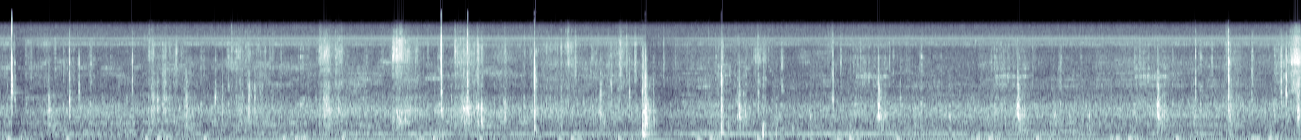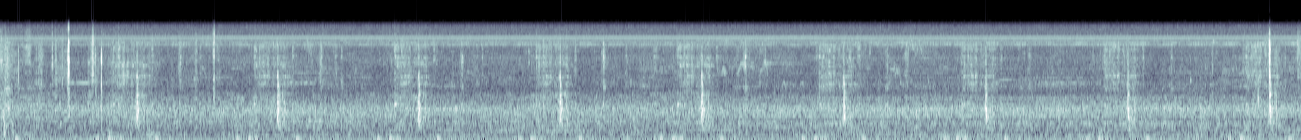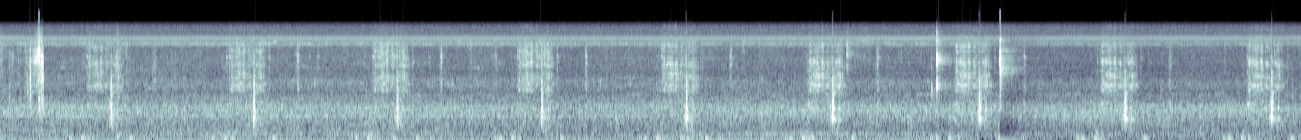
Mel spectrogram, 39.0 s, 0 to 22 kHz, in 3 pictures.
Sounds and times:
Engine: 0:00.0 - 0:39.0.

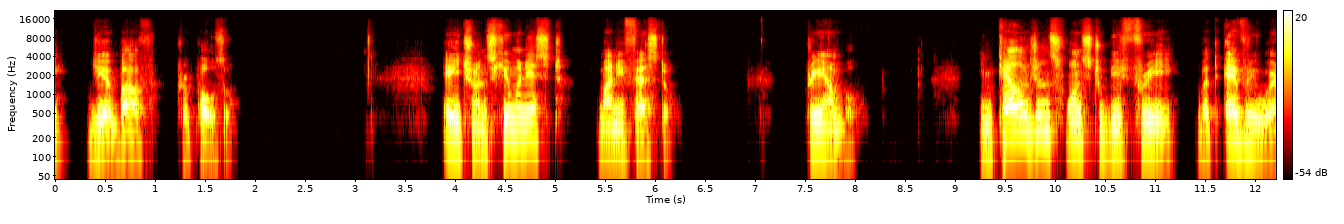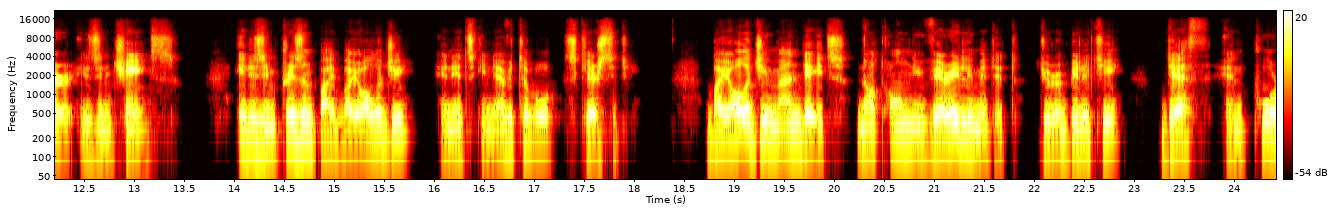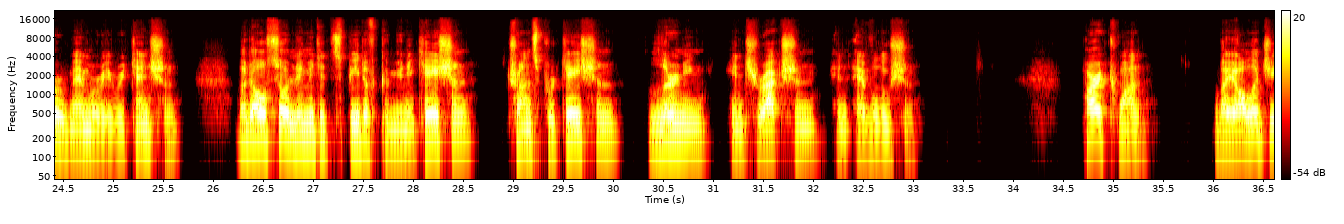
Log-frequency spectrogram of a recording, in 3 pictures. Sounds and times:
Speech: 0:00.0 - 0:01.9, 0:03.9 - 0:06.3, 0:07.5 - 0:08.1, 0:09.3 - 0:18.0, 0:18.8 - 0:33.1, 0:34.7 - 0:35.4, 0:36.0 - 0:36.6.

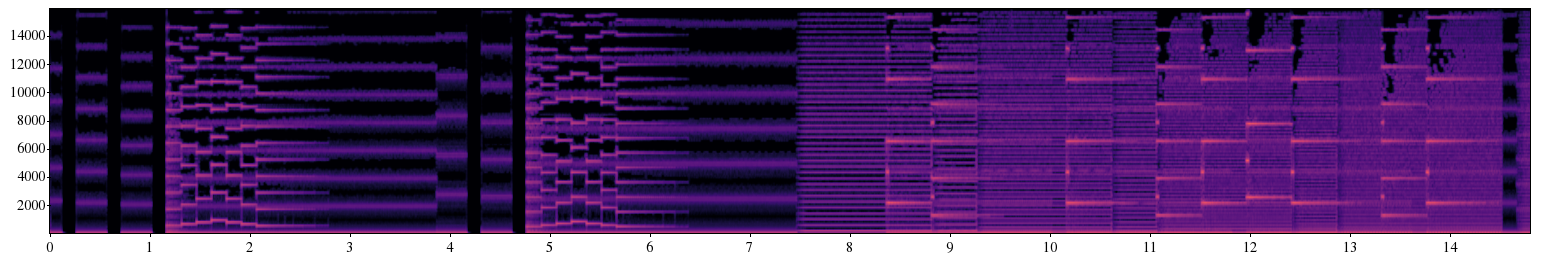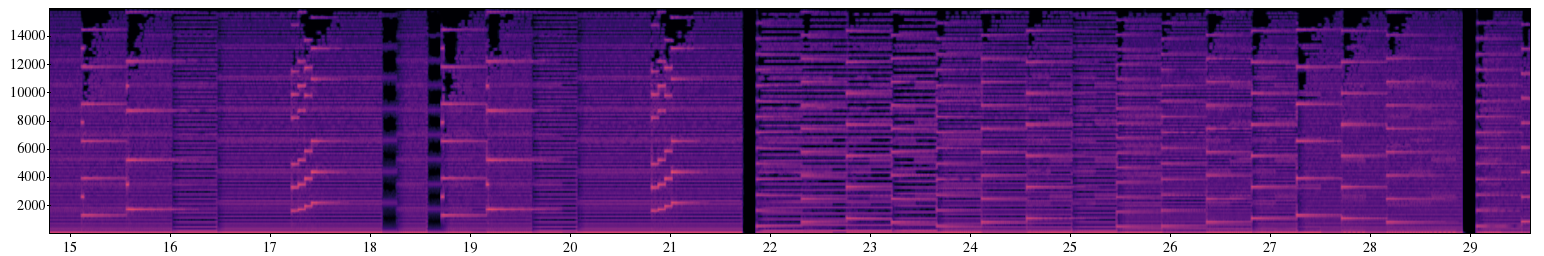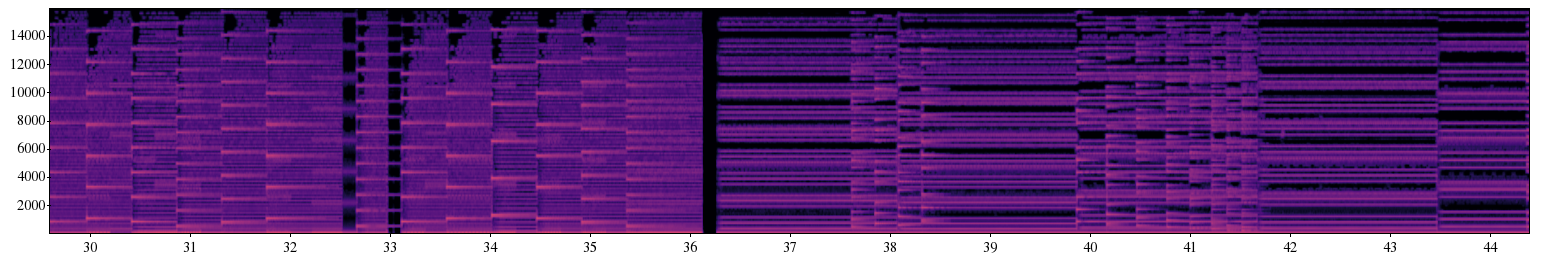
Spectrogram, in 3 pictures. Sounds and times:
Music: 0:00.0 - 0:44.3.

